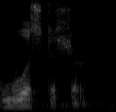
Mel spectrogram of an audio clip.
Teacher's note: You're adding an R when you don't need to add the. Even though the R is there, you don't pronounce the R.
